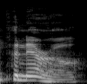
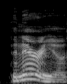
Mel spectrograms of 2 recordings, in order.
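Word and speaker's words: Piñeiro: back oh man Eddie Panero Pinero sorry that's how you say his name the kicker from the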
